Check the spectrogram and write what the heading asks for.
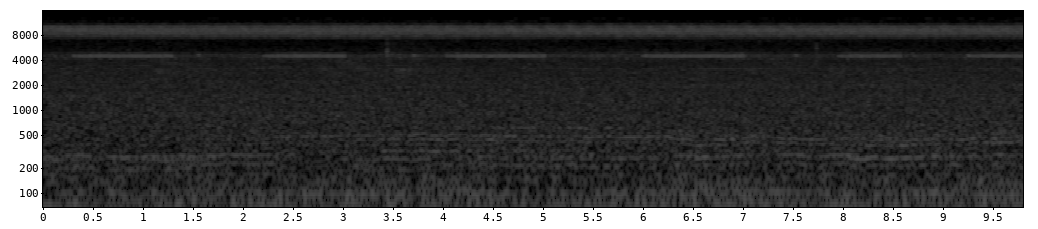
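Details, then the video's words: Crickets in a calm forest near the top of a mountain, recorded live: high trills about a second long repeat every second or so over a steady shrill insect drone, with a low rush of wind through foliage and trees. "Calm Forest in Mountain With Crickets, Insects Sound"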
